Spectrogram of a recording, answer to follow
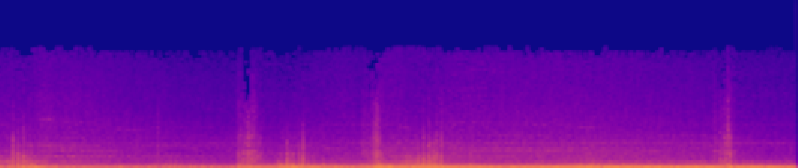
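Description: Deep sports-car engine rumble blended into a dramatic film score, growing louder from about three seconds in, with sweeping whoosh hits at about three and five seconds and again near the end.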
